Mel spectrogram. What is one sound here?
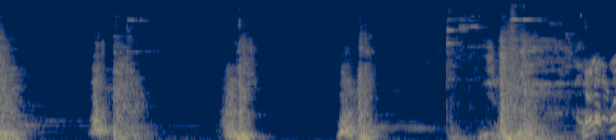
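Game spell effects burst and crackle in quick bursts.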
